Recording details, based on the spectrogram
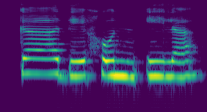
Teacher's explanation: हरूफ हलकी में से कोई भी हर्फ अगर नून साकिन और तनवीन के बाद आ जाता है तो वहां पर हम नून को साफ पढ़ देते हैं, क्लियर पढ़ देते हैं, लेकिन खींच के गुन्ना नहीं करते, बस उतना गुन्ना होगा जितना कि उसकी तबीयत में है, ठीक है। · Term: इजहार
